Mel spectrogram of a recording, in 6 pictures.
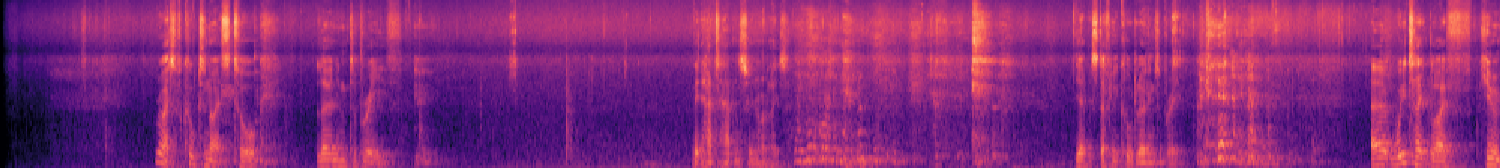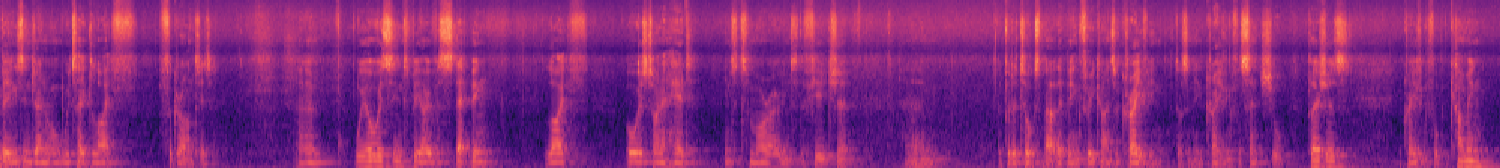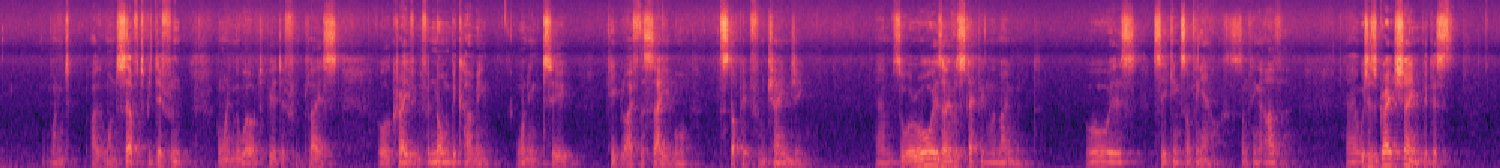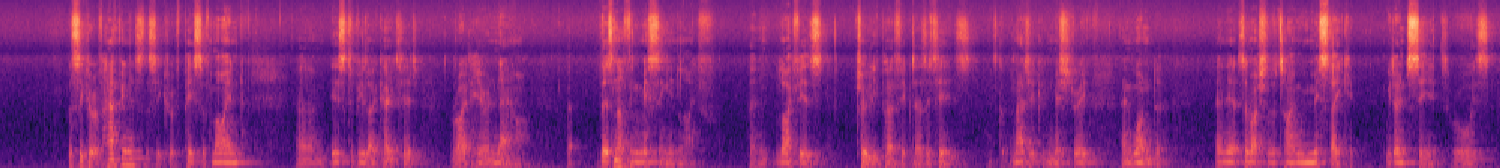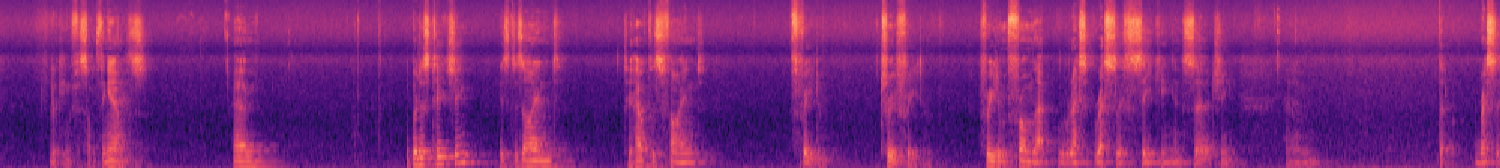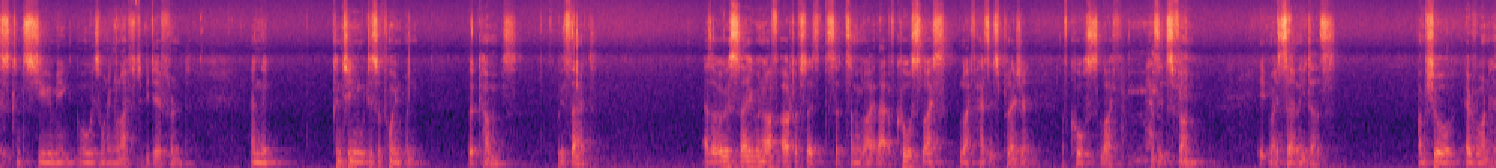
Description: Countless talks on all aspects of the Buddha's teaching have been given at the Centre over the years.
